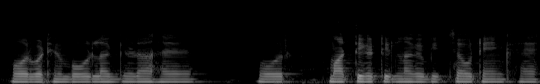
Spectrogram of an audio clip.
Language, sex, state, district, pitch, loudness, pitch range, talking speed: Marwari, male, Rajasthan, Nagaur, 125 Hz, -40 LUFS, 120-125 Hz, 155 wpm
